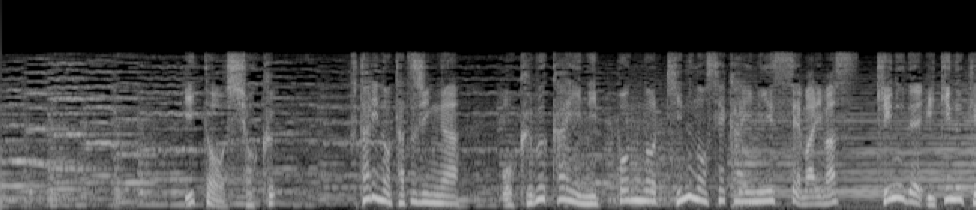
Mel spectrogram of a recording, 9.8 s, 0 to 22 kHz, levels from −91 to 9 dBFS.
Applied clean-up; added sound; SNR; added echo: none; none; none; none.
